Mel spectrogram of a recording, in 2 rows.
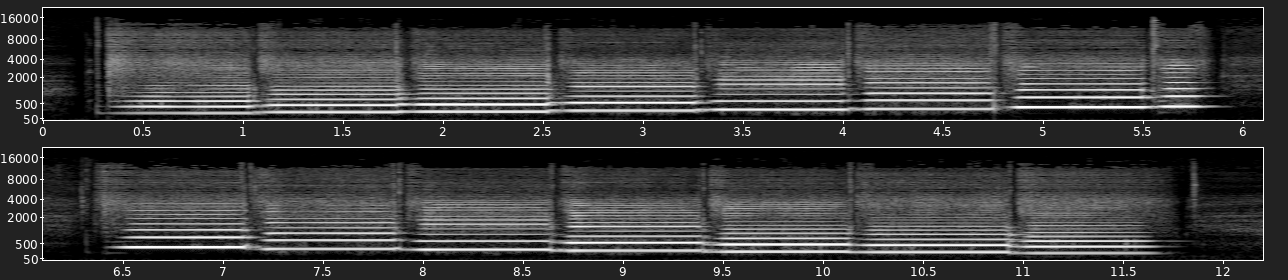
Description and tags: Sax Alto - G minor
Part of the Good-sounds dataset of monophonic instrumental sounds.
instrument::sax_alto
note::G
good-sounds-id::6809
mode::natural minor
